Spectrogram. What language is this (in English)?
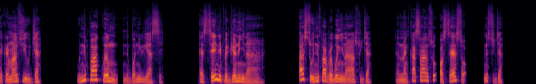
Akan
